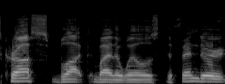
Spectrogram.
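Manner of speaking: usual speaking voice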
